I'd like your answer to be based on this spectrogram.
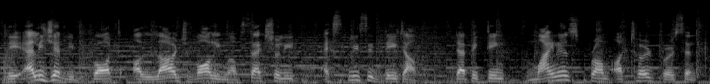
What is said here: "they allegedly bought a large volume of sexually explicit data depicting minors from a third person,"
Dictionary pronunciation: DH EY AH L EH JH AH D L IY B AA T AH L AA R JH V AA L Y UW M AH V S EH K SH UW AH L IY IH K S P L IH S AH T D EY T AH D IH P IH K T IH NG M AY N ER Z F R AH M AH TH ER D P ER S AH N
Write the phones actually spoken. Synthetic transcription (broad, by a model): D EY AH L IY JH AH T L IY B AA T AH L AA R JH V AA L Y UW M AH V S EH K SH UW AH L IY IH K S P L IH S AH T D EY T AH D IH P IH K T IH NG M AY N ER S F R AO M AH T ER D P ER S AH N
